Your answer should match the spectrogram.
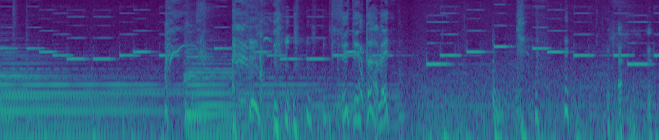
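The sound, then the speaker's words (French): A dishwasher's electronic beeps tap out a familiar TV theme melody, a steady run of short pitched tones, while people talk and laugh over it. “Écoutez le générique de Friends version lave-vaisselle.”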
